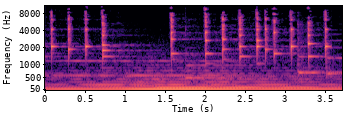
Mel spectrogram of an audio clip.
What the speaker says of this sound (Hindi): एक मिनट, फोन आ रहा है।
